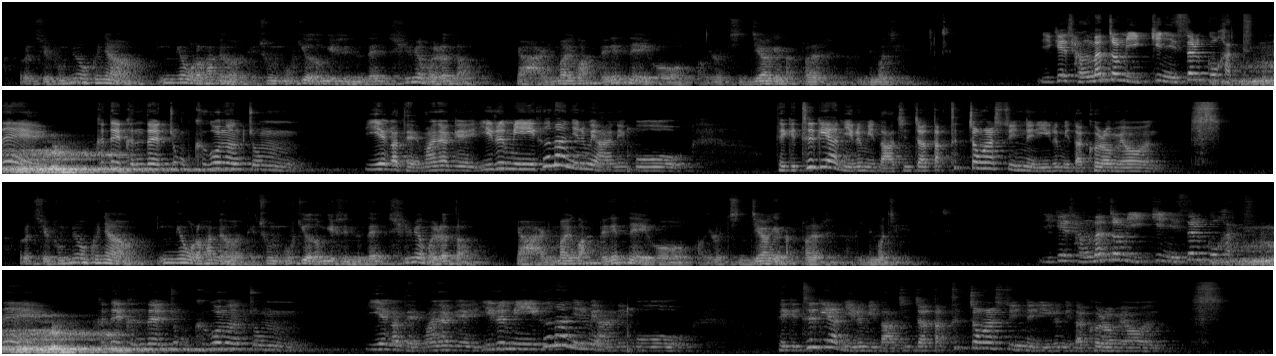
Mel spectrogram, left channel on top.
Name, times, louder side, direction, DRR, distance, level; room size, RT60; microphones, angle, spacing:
voice 1, 0.2-4.7 5.1-9.0 13.6-14.0, right 2 dB, 25° right, 3 dB, 0.4 m, -34 dB
voice 2, 10.4-13.3 13.7-15.7 16.4-19.9 20.5-24.3 24.6-24.9, left 6 dB, 90° left, 8 dB, 0.4 m, -32 dB
sound 1, 11.9-15.1, right 1 dB, 45° right, 0.8 m, -27 dB
4.2 x 2.6 x 2.4 m, 0.77 s
head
